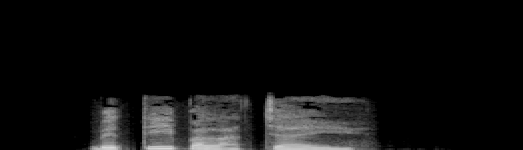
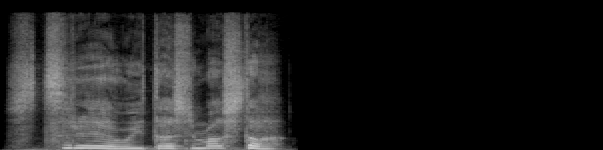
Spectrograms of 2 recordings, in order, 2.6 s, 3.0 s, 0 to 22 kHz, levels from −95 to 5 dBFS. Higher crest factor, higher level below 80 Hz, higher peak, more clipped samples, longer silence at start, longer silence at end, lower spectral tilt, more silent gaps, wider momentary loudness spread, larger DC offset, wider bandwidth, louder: about the same, 18 dB vs 20 dB; about the same, -60 dBFS vs -58 dBFS; about the same, -4 dBFS vs -6 dBFS; neither; first, 0.45 s vs 0.05 s; second, 0.85 s vs 1.6 s; first, -5.5 dB/octave vs -2 dB/octave; neither; first, 13 LU vs 4 LU; neither; second, 8.2 kHz vs over 20 kHz; first, -20 LUFS vs -24 LUFS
